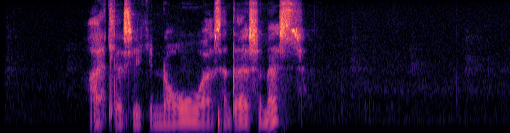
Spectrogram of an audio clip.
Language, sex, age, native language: Icelandic, male, 50-59, Icelandic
